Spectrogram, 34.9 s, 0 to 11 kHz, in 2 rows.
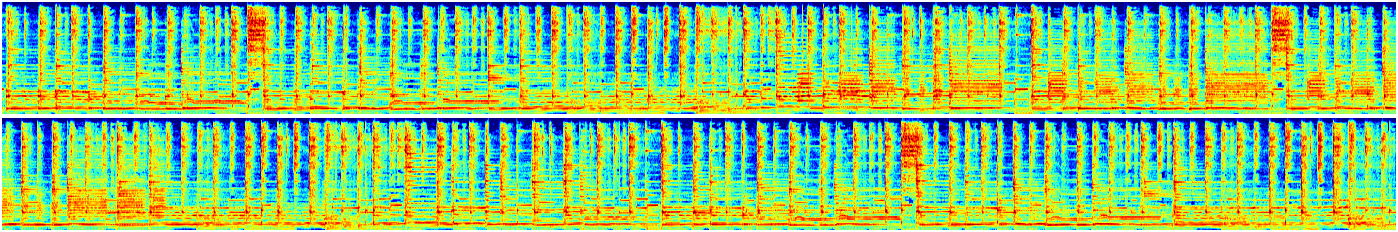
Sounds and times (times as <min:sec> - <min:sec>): Music: 0:00.0 - 0:34.8.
